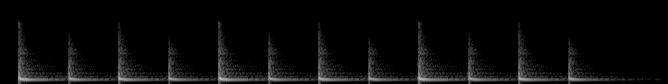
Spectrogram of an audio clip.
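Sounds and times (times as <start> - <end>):
four-beat rhythm: 0.2 - 6.2.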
